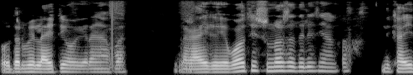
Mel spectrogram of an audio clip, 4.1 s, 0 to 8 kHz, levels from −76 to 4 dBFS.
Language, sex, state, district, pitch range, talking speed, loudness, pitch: Hindi, male, Bihar, Araria, 130-160 Hz, 260 wpm, -17 LUFS, 135 Hz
